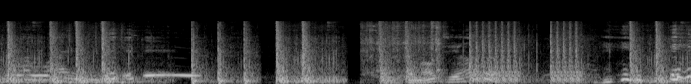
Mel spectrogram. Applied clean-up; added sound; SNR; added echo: none; Gunshot, gunfire; 0 dB; reverberation time 0.4 s.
